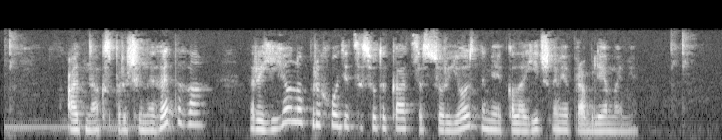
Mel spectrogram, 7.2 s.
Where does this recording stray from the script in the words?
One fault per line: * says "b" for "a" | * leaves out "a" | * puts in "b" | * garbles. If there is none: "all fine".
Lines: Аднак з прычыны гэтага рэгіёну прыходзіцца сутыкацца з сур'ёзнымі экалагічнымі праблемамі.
all fine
